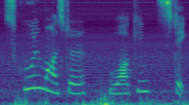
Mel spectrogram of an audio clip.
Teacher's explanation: When saying them, it is important to place a stress on the first syllable.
